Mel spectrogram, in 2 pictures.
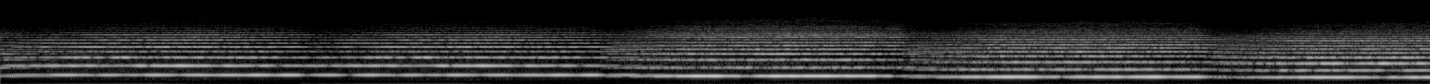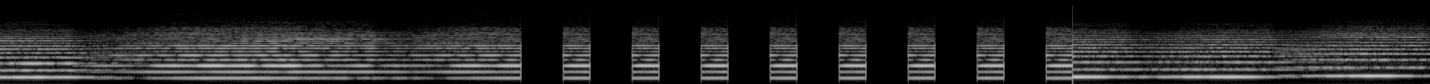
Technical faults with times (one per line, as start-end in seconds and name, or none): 19.51-25.03 stutter with silent gaps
